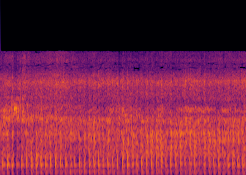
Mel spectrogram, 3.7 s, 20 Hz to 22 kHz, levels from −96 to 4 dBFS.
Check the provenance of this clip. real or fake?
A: fake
